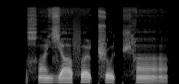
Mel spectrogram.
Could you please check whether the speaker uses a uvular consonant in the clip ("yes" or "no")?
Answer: yes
